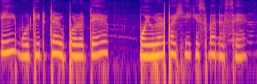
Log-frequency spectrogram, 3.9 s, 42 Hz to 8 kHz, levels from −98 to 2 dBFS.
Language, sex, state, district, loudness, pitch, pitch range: Assamese, female, Assam, Kamrup Metropolitan, -20 LUFS, 260 Hz, 245-275 Hz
